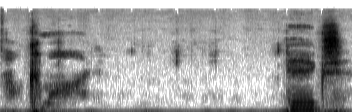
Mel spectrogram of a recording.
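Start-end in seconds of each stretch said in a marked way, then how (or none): 0.1-0.6 whispered groan of frustration; frustrated whisper. Real, not acted. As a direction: whisper it, fed up.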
